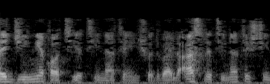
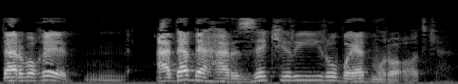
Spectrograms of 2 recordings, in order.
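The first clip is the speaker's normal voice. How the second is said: ordinary talk, nothing marked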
